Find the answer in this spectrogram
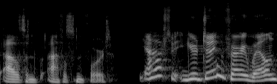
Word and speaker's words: Athelstaneford: It's just pronounced Athelstan Ford. You're doing very well in pronouncing it. Thank you. Some people say Elsenford, but I've never heard of it, so I don't have an opinion.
